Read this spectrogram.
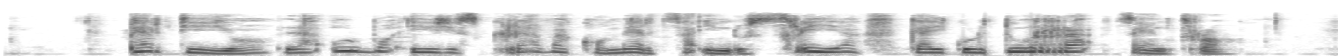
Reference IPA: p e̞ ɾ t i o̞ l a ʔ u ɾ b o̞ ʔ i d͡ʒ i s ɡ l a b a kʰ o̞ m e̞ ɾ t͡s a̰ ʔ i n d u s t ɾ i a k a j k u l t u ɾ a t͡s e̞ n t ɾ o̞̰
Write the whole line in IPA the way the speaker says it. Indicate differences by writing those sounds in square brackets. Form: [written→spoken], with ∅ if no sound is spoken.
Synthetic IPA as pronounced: p e̞ ɾ t i o̞ l a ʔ u ɾ b o̞ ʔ i d͡ʒ i s ɡ [l→ɾ] a [b→v] a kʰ o̞ m e̞ ɾ t͡s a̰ ʔ i n d u s t ɾ i a k a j k u l t u ɾ a t͡s e̞ n t ɾ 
